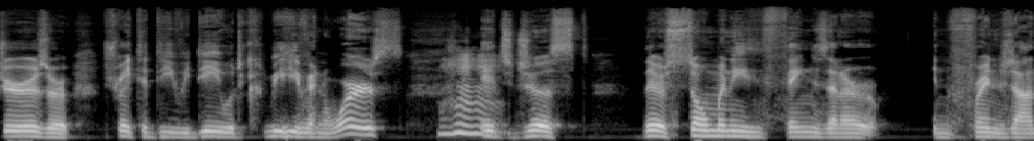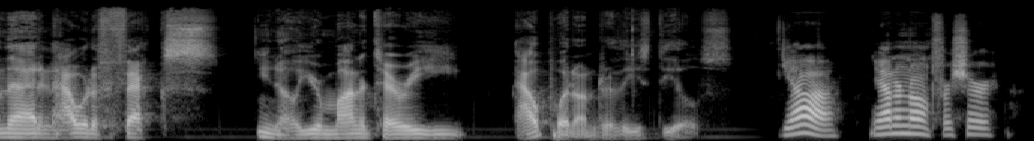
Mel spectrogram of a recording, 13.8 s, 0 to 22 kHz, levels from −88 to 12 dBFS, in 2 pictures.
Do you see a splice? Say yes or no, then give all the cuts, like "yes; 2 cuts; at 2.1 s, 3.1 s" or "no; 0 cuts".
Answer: no; 0 cuts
